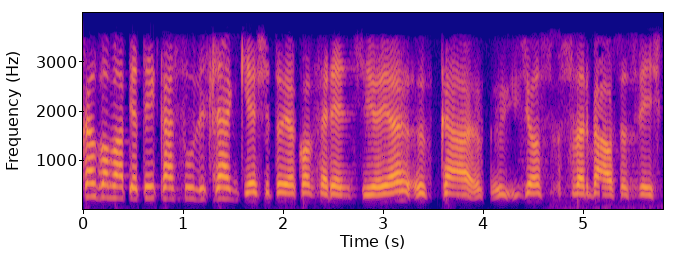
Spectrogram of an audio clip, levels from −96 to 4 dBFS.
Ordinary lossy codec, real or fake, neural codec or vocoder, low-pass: AAC, 24 kbps; real; none; 3.6 kHz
